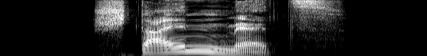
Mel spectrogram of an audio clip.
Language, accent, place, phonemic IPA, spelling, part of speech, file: German, Germany, Berlin, /ˈʃtaɪnˌmɛts/, Steinmetz, noun, De-Steinmetz.ogg
- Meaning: stonemason (male or of unspecified gender)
